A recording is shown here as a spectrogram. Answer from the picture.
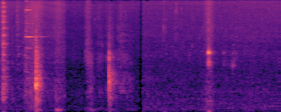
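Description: A few sparse clicks and taps of kitchen utensils, the loudest about half a second in and a softer one around three seconds.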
